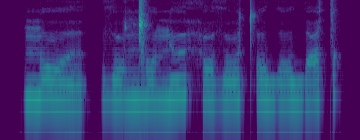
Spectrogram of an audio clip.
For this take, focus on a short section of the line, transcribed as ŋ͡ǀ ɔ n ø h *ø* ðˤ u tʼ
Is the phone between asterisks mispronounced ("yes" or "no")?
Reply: no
